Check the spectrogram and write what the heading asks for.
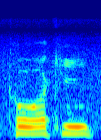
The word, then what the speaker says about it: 兔子坑: The Taiwanese pronunciation of "Tuzikeng" is "Thòo-á-khenn".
